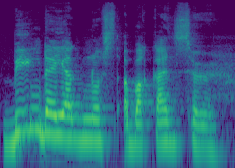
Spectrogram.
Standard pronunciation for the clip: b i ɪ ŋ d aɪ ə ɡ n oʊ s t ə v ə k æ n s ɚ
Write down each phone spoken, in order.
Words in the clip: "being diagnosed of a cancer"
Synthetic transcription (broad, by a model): b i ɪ ŋ d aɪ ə ɡ n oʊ s ə b ə k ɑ n s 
